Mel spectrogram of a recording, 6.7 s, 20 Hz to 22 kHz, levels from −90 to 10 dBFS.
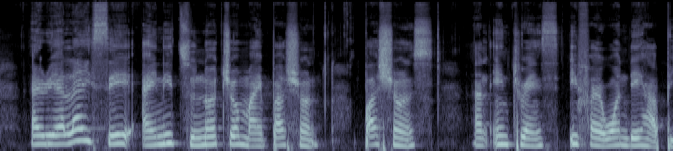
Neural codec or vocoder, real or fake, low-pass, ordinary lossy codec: vocoder, 48 kHz, 128 mel bands, Vocos; fake; none; none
